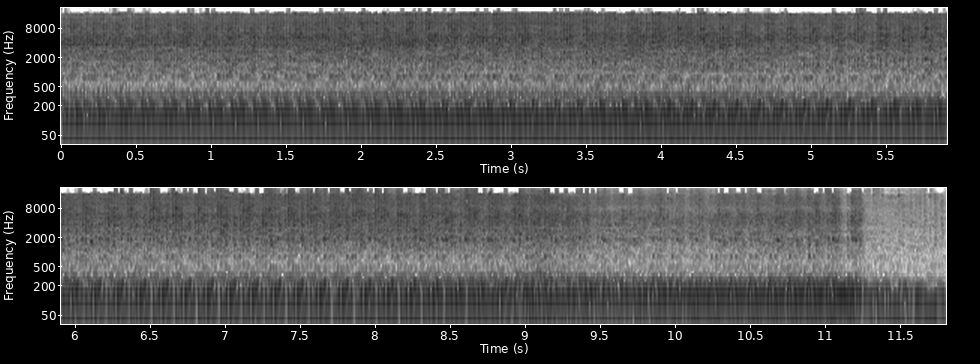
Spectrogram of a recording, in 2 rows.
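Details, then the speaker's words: Dodge Hellcat Magnum (supercharged V8) first start after TCM fix, new fuel line and coolant reservoir; open headers, no exhaust fitted. Loud, lumpy idle stays steady, then a light rev rise; clean, even firing, no knocks; normal idle and rev. "she now runs and she will drive once well she does drive but um I don't have an exhaust on there it's just open headers"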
